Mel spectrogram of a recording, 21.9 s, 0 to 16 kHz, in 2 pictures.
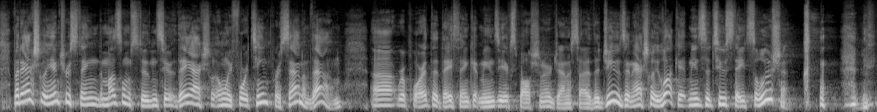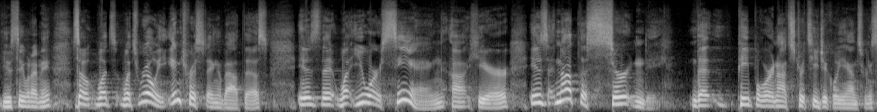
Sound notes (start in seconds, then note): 10.0 laughs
